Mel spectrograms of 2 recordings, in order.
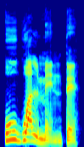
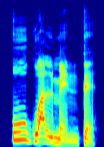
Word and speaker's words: ugualmente: Pronunciamo insieme la parola ugualmente. Attenzione alla T finale, la voglio sentire bene, come una T, T. Ugualmente. Ugualmente.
